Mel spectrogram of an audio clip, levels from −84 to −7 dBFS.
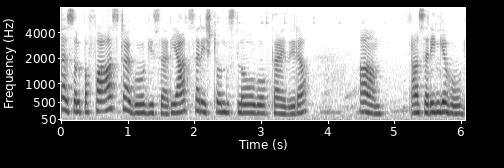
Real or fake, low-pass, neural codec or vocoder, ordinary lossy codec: real; none; none; none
